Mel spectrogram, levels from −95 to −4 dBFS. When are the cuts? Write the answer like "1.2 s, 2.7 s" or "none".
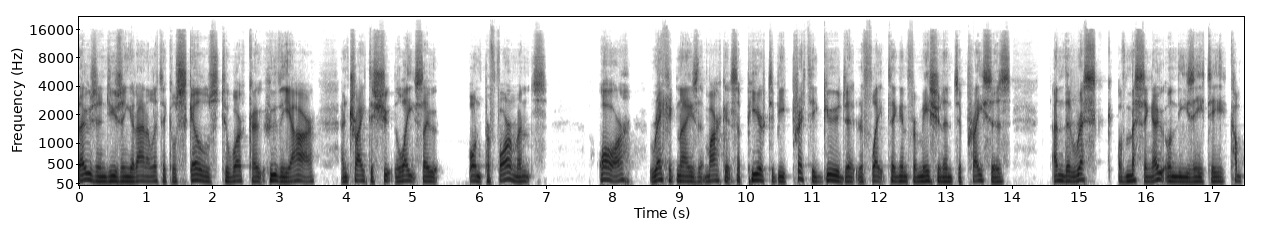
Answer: none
